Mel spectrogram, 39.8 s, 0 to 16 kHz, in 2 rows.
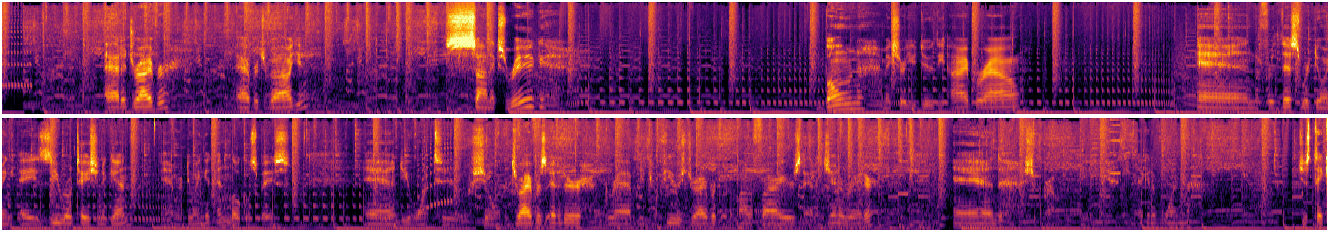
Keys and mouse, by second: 0.6-39.4 right drag, 9.0 Left, 9.1 Left, 10.4 Down.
